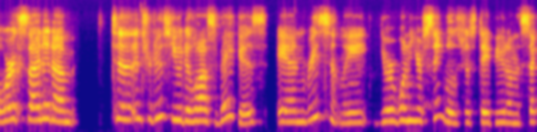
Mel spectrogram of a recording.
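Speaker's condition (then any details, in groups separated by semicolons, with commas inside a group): No condition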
